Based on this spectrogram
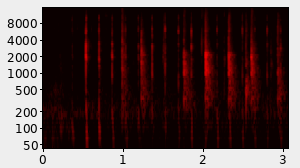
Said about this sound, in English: The golf clap. I love it.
